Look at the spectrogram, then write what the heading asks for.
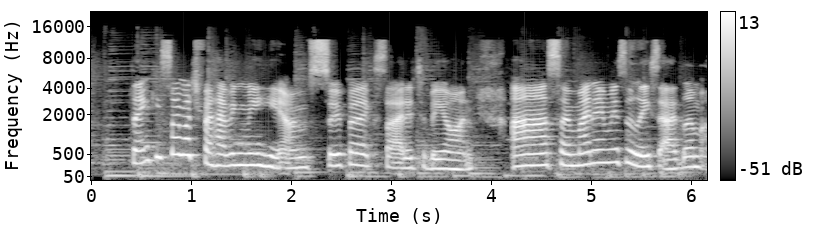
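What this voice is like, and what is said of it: Australian accent. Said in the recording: “I'm originally Australian, as you can hear from my voice.”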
